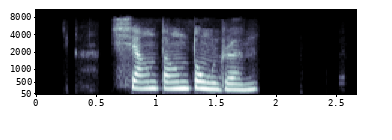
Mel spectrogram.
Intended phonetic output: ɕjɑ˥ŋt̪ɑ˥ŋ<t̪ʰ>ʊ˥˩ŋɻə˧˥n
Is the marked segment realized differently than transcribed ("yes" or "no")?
yes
